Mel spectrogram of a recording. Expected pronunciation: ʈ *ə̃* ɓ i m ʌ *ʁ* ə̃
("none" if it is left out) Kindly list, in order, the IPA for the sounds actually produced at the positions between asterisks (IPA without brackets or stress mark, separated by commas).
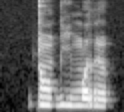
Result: ɔ̃, r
